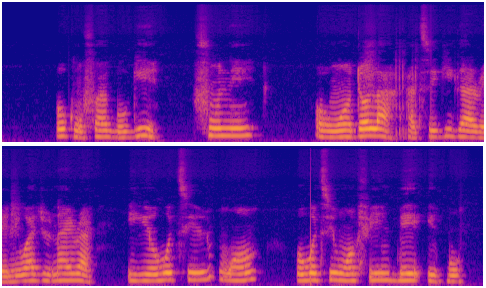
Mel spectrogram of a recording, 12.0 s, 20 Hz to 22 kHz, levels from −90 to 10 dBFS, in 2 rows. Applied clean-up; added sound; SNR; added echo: none; none; none; none.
